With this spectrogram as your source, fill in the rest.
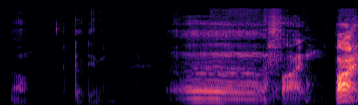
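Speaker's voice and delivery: very slow, grudging, annoyed tone. Giving in after a back-and-forth with another speaker, mad. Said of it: "Why are you so mad about that?".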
